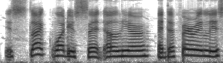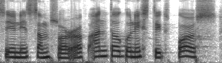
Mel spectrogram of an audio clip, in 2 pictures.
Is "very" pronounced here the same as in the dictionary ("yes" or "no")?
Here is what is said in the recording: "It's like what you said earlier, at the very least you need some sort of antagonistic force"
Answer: no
